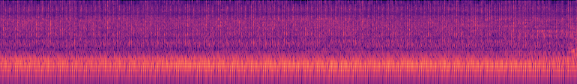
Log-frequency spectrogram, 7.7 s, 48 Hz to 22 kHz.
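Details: Honda CB750 under restoration, now running: loud uneven idle with about four stumbles a second; large misfire, owner suspects a vacuum leak, not confirmed.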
